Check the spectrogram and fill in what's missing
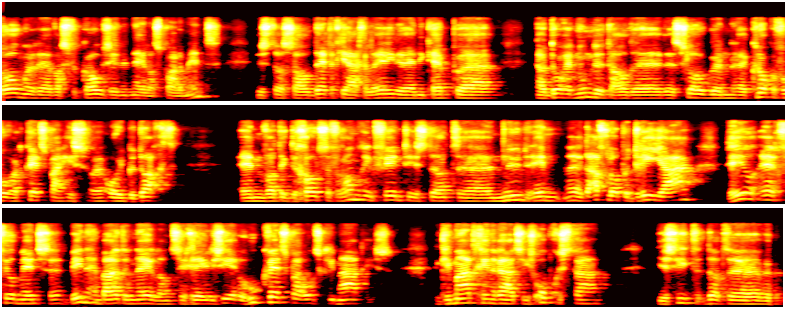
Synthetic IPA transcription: owmərʋɑsfərkowzəɪnətnejdəlˠɑnspaɹləmɛnt | d̥øsdɔtsɔlˠdɛɹtəχjaːɹχəlejdəɛnɪkɦɛp | nawdorɛtnumdəətɔlˠdədəslowɡənknɔkəvʊːɹʋɔtkʋɛtzbaːɹɪsoːjt̚bədɑχt | ɛnʋɑtɪk̚dəχrowtstəvərɑndərɪŋfɪntɪzdɔtnyɪndəɑfχəlowpədrijaːrhɪːlˠɛrχfɪːlˠmɛnsəbɪnəɛnbœɥtənejdəlˠɑntsɪχrejalizɪːrəɦukʋɛzbaːrɔnsklimaːtʰɪs | d̥əklimaːtχenəraːtsiɪsɔpχəstaːn | jəzitdɔtʋə

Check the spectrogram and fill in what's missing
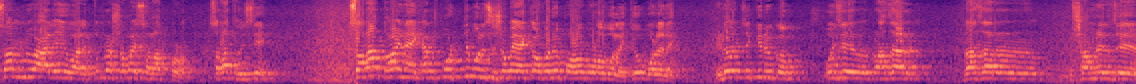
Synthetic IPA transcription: sɔlːualejoalet̪umɾaʃɔbajsɔlat̪̚pɔɽɔ̰sɔlat̪ɦojse | sɔlat̪ɦɔjnajkaɾɔnpoɾt̪ibolisʰeʃɔbajɛkɔpɔɾewpɔɽopɔɽobɔlekewpɔɽena̰j | eʈaɦot̪ːsʰekiɾɔkɔm | ojzeɾad͡zaɾ | ɾad͡zaɾ | ʃamneɾze

